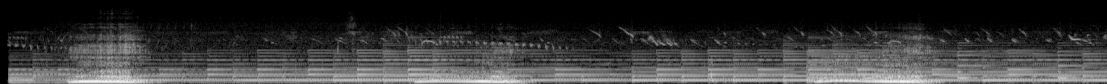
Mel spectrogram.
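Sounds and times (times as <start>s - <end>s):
background music: 0.1s - 11.0s
lioness calling: 0.4s - 1.7s, 3.3s - 5.6s, 8.0s - 10.4s.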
